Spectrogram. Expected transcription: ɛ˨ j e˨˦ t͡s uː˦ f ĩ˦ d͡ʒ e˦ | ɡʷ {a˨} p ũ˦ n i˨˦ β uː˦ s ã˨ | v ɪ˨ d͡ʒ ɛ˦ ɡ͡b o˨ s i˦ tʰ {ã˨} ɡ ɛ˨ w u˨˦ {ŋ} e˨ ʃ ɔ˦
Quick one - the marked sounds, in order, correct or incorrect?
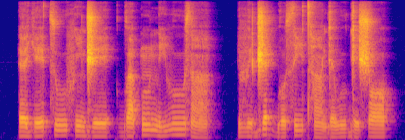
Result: correct, correct, incorrect: ɡ

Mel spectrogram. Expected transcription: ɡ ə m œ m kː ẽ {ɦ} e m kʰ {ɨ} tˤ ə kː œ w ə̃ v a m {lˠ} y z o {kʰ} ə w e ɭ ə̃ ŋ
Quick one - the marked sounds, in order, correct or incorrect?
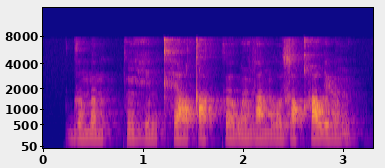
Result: correct, incorrect: ɛ, correct, incorrect: qʰ

